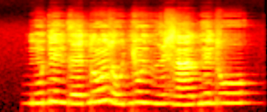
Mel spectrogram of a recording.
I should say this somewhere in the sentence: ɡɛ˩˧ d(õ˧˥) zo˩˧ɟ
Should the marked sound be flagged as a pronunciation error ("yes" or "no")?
yes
